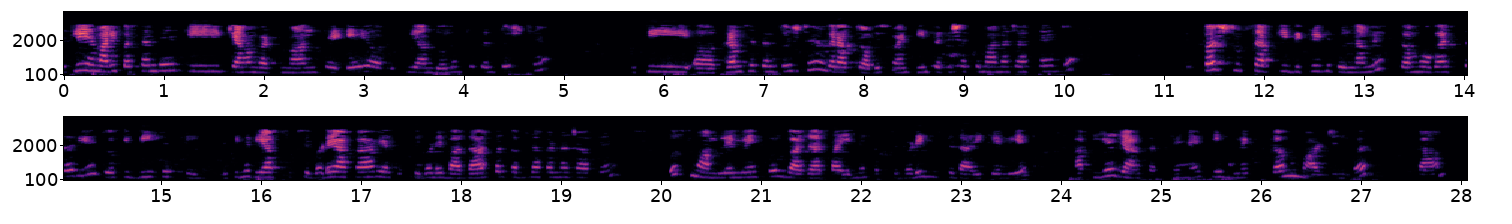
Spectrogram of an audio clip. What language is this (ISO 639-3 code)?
hin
